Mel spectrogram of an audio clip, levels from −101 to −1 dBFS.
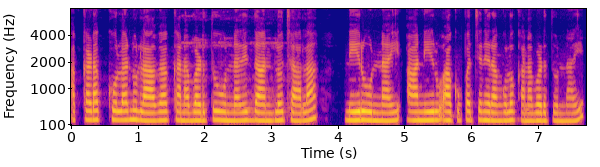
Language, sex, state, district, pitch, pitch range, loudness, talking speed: Telugu, female, Telangana, Hyderabad, 210 Hz, 200-215 Hz, -16 LUFS, 110 wpm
